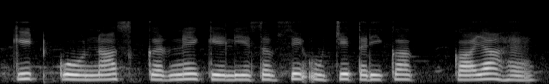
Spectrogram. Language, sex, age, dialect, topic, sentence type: Magahi, female, 31-35, Southern, agriculture, question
